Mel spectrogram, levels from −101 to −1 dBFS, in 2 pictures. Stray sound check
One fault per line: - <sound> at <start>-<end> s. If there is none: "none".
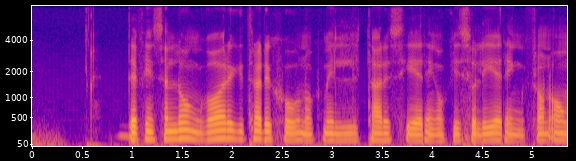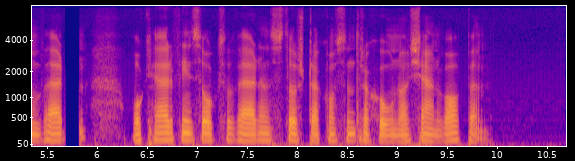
- dropout at 5.7-5.8 s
